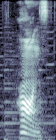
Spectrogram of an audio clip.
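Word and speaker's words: horns: में हनस कहते हैं हनस यहां पर आर साइलेंट है कतला कतले को इंग्लिश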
